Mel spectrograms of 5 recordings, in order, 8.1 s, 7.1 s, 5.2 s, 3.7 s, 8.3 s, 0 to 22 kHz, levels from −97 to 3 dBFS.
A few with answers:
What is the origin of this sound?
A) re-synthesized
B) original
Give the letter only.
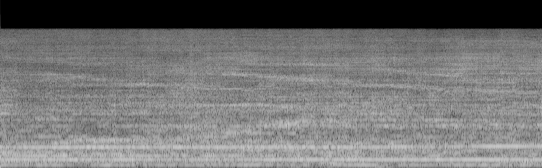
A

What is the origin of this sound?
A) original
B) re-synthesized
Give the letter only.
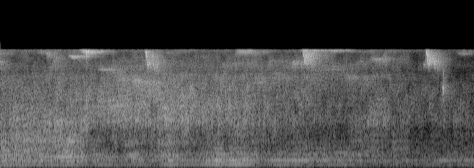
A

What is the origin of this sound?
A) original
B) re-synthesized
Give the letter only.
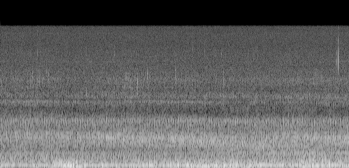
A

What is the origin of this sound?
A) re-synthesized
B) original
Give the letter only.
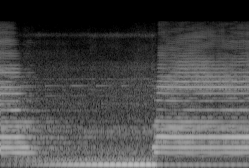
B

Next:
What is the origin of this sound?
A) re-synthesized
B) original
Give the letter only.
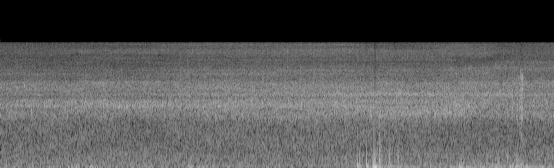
B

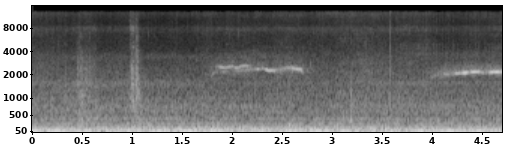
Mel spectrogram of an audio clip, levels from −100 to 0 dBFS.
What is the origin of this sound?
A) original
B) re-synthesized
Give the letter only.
A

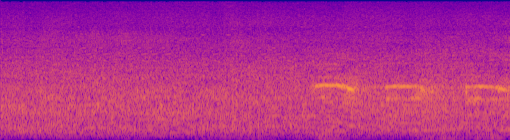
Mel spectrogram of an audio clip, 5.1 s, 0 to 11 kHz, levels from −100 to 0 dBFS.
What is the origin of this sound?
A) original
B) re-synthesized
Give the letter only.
B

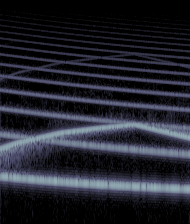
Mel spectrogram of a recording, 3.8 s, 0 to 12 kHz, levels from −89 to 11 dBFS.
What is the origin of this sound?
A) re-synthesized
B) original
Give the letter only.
B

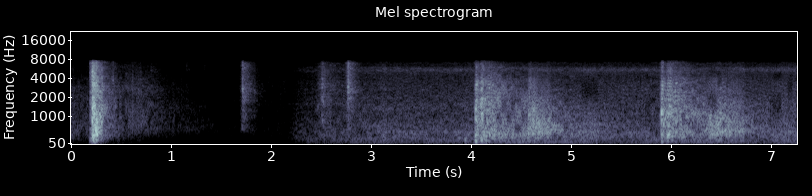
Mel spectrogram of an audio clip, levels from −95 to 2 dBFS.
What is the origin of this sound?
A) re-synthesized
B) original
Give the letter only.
B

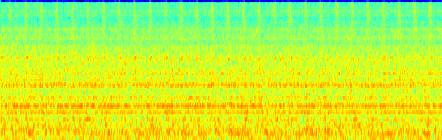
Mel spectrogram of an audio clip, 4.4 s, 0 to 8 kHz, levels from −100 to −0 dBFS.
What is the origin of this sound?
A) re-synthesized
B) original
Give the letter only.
B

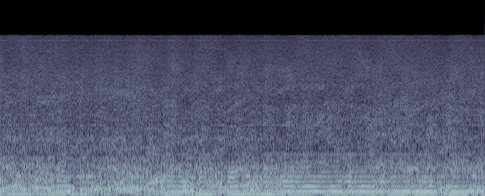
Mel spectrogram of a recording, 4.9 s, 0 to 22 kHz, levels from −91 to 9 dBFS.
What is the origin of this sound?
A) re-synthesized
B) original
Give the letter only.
A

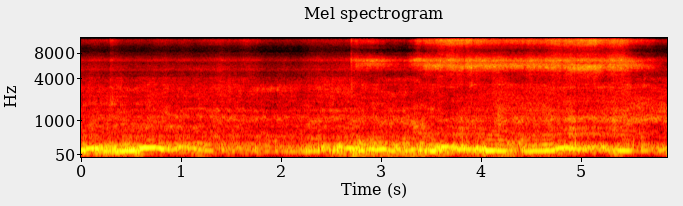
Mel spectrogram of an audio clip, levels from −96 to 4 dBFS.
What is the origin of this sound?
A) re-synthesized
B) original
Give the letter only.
A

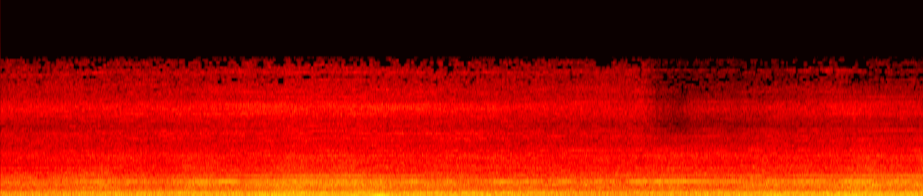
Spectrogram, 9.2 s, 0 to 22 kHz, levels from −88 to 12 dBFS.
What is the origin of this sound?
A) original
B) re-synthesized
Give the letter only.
A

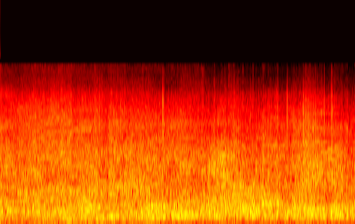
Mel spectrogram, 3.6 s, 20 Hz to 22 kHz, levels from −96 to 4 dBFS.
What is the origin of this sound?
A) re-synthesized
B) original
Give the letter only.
A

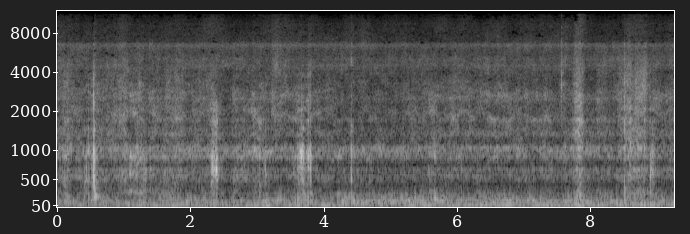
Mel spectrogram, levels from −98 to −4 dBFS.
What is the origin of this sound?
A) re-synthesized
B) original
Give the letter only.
A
